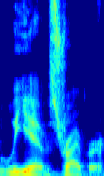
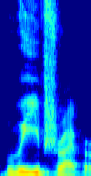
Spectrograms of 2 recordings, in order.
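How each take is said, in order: First: The first name is said as two syllables. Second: The first name is said as one syllable. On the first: This is how others have recently said it. "it just seems like you wouldn't pronounce every single letter in his name" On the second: This is how the speaker habitually says it. "I say it Liev Schreiber"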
